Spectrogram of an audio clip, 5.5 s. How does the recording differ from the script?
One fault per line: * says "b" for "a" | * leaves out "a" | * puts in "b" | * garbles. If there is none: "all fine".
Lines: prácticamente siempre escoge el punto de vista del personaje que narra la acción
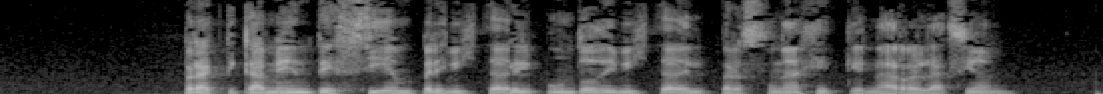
* says "vista" for "escoge"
